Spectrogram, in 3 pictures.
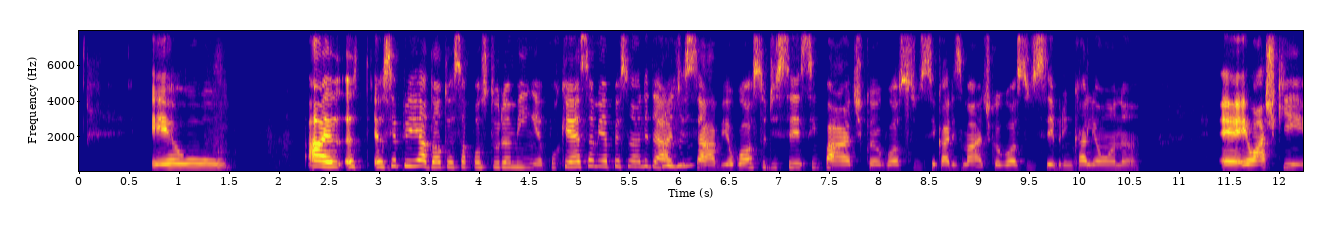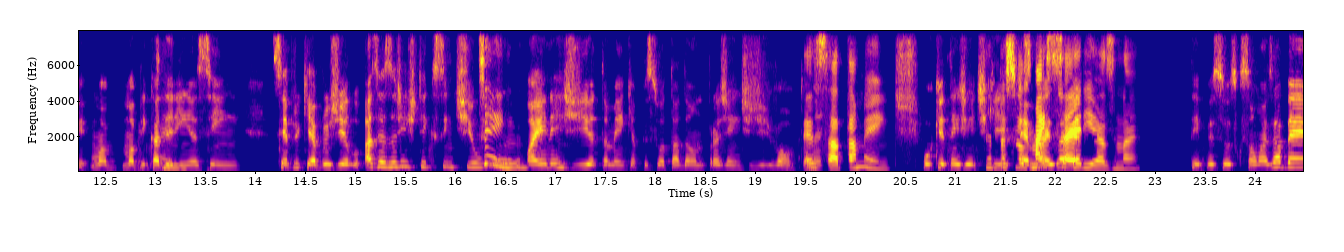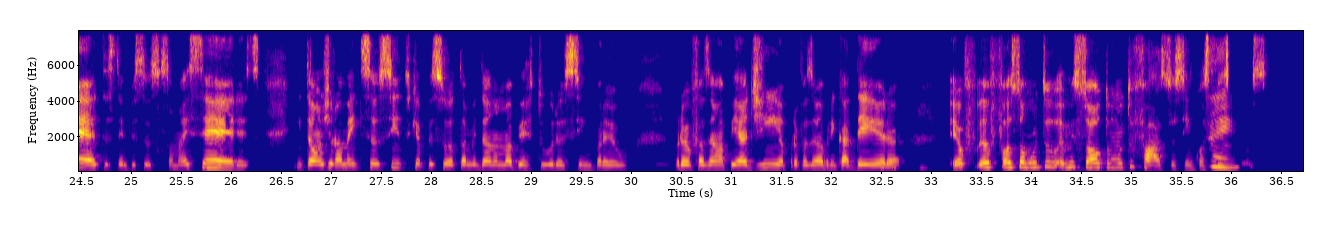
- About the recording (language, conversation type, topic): Portuguese, podcast, Como você cria um espaço em que pessoas diferentes se sintam bem-vindas?
- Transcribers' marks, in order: tapping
